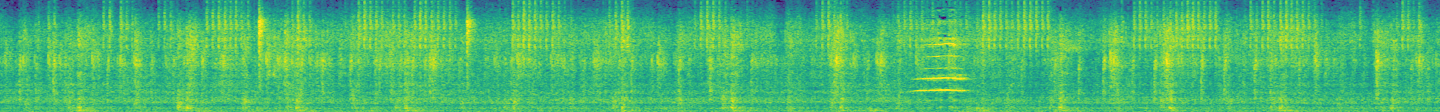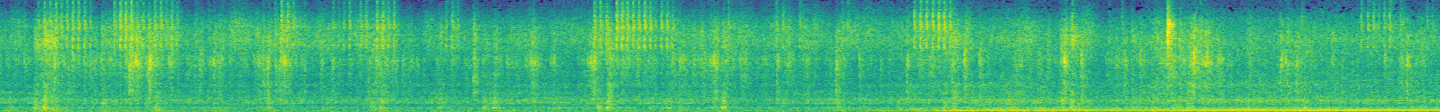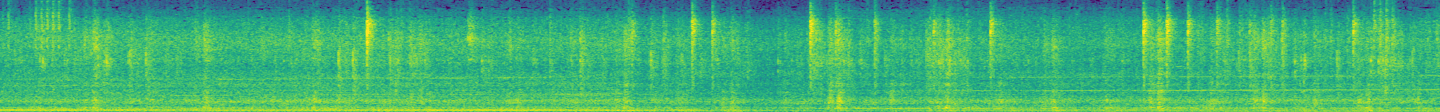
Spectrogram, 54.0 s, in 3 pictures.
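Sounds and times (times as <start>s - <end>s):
wheels clicking over rails: 0.0s - 11.5s, 12.1s - 54.0s
railcar rumbling on track: 0.0s - 54.0s
brief high tone: 11.4s - 12.3s.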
